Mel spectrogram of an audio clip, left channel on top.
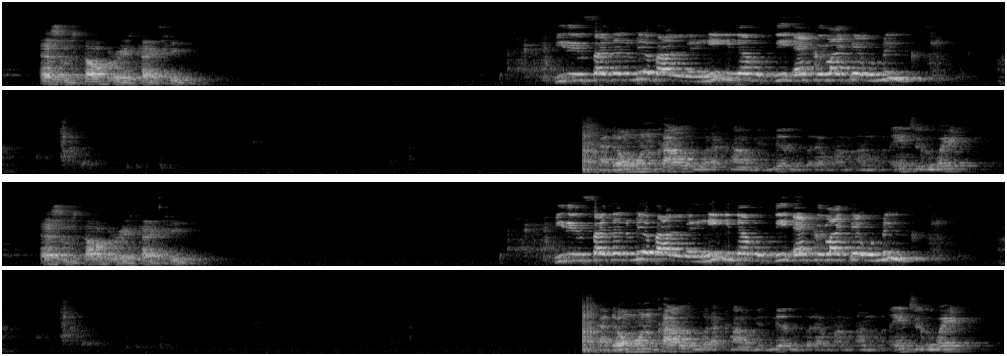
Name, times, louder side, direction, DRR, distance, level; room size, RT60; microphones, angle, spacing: voice 1, 0.4-1.8 5.1-5.5 9.3-9.4 10.0-10.1 10.6-10.7, left 3 dB, 65° left, -6 dB, 2.1 m, -27 dB
voice 2, 5.5-9.0, right 2 dB, 45° right, 1 dB, 1.1 m, -21 dB
voice 3, 15.8-19.6, right 2 dB, 25° right, 0 dB, 0.7 m, -30 dB
9.1 x 4.4 x 2.4 m, 0.74 s
head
